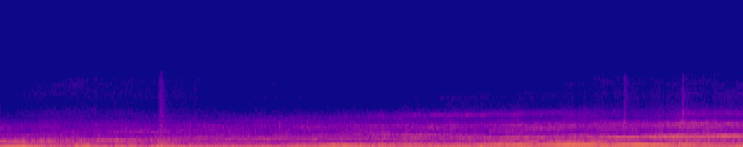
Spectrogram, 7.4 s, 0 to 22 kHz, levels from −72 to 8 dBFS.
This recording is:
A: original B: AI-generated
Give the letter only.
B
